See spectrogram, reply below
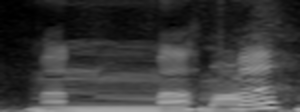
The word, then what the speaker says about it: Mon Mothma: Well, yeah, you have, like, in the original trilogy, you have Mon Mothma, right? Is that how you say her name? – Mon Mothma, I think.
